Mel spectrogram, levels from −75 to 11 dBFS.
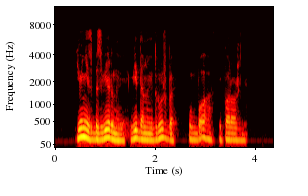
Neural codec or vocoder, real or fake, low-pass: none; real; 7.2 kHz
